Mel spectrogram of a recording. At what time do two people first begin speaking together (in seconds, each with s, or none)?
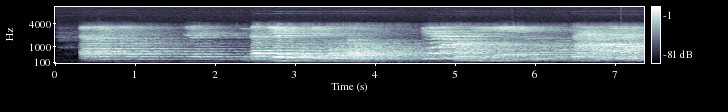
none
